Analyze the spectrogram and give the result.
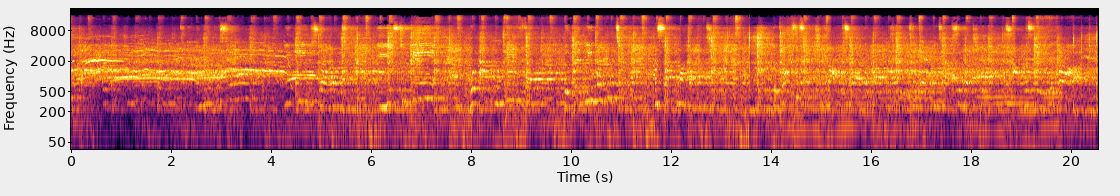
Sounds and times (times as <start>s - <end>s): Music: 0.0s - 20.5s.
